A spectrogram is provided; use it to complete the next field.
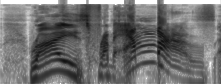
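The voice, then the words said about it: Skeletor-like villain voice. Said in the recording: “That's kind of more Skeletor-like.”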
